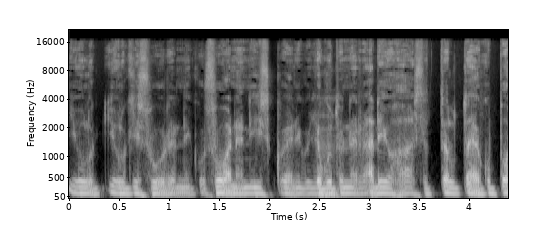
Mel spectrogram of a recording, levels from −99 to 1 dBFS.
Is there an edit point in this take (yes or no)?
no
